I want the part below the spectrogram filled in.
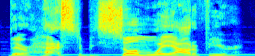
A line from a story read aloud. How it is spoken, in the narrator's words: Dad growled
